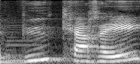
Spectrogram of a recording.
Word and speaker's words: Vieux Carré: the history of the vu curry as i mentioned before the vucare or the vucare if you want to pronounce it like a french person is a classic new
